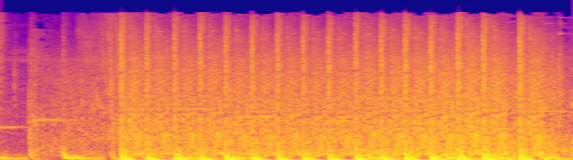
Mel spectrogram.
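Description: Rapid automatic gunfire in the Fortnite mobile video game, a loud burst of evenly spaced shots in quick rhythm lasting several seconds, close and dominant with no voices.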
